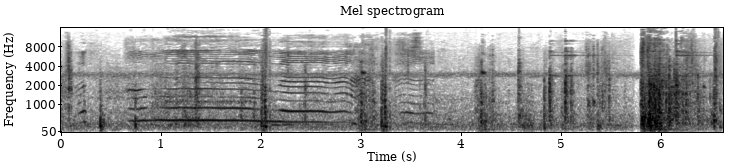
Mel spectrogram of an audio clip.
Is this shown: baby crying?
yes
